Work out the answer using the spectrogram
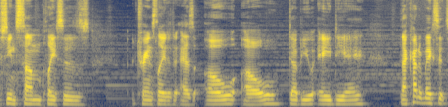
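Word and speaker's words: Ohwada: And also his name is spelled O H W A D A. Um, so it's O Wada.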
